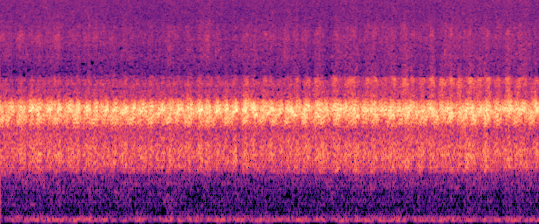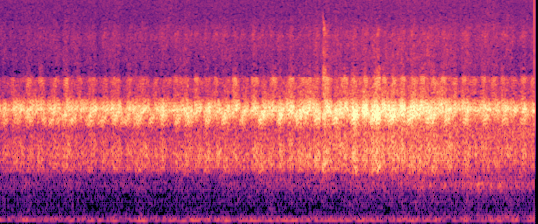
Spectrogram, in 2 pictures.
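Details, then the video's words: Many frogs in a night-time chorus, overlapping fast rattling croaks forming an unbroken droning hum that swells louder toward the end, with no other clear sounds. "Froschkonzert - Das ultimative Quak-Event!"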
